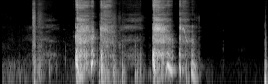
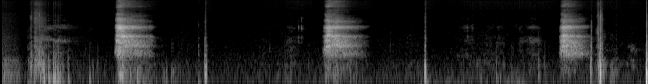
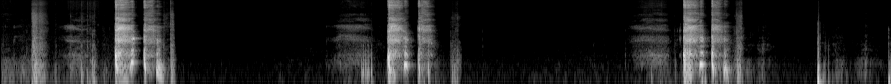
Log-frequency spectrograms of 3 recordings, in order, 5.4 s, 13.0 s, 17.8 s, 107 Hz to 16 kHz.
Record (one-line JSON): {"cough_length": "5.4 s", "cough_amplitude": 32768, "cough_signal_mean_std_ratio": 0.36, "exhalation_length": "13.0 s", "exhalation_amplitude": 32768, "exhalation_signal_mean_std_ratio": 0.25, "three_cough_length": "17.8 s", "three_cough_amplitude": 32768, "three_cough_signal_mean_std_ratio": 0.24, "survey_phase": "beta (2021-08-13 to 2022-03-07)", "age": "65+", "gender": "Female", "wearing_mask": "No", "symptom_none": true, "symptom_onset": "8 days", "smoker_status": "Ex-smoker", "respiratory_condition_asthma": true, "respiratory_condition_other": false, "recruitment_source": "REACT", "submission_delay": "2 days", "covid_test_result": "Negative", "covid_test_method": "RT-qPCR", "influenza_a_test_result": "Unknown/Void", "influenza_b_test_result": "Unknown/Void"}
